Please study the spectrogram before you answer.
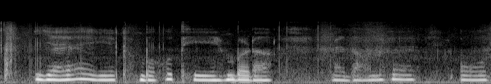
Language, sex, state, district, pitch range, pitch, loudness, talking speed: Hindi, female, Punjab, Fazilka, 195-215 Hz, 205 Hz, -15 LUFS, 100 wpm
